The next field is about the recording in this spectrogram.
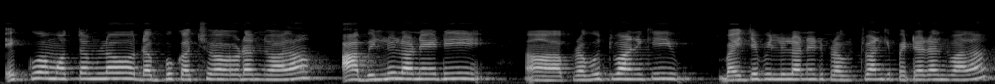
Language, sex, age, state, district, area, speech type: Telugu, female, 18-30, Andhra Pradesh, Srikakulam, urban, spontaneous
